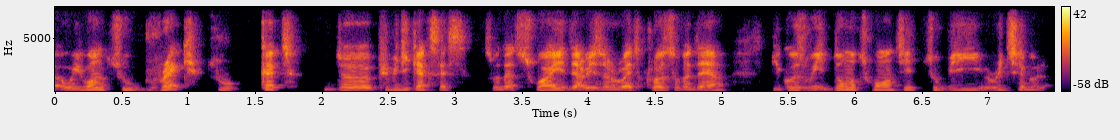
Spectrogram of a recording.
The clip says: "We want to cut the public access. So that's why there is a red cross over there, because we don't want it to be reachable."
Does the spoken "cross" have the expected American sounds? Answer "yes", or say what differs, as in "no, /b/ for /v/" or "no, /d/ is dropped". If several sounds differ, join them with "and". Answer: no, /l/ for /ɹ/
